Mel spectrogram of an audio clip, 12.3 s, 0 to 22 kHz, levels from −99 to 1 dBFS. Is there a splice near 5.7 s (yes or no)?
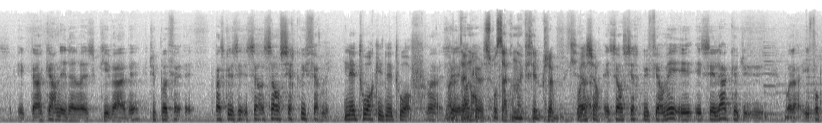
no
